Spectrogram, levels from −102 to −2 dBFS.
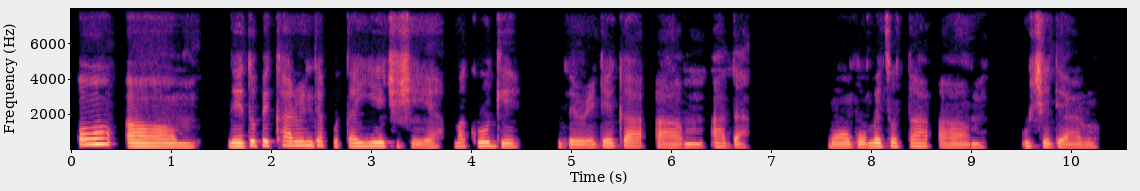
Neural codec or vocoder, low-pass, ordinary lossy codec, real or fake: none; none; none; real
